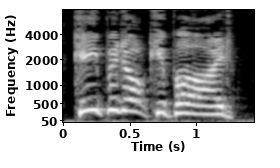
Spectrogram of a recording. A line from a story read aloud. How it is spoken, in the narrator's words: Carrot shouted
